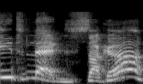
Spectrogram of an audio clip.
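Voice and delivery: very high, swooping put-on English robot voice. Arguing with others over how it says the line, English accent. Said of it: "But it but it says it with an English accent".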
